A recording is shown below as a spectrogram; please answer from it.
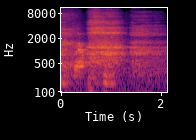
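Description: A man's heavy, gasping breaths through the open mouth, about three rough breaths that get fainter, from the burn of an extremely spicy hot dog.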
